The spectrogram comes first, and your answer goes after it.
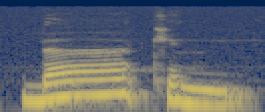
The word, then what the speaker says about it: لكن: الاتيه ذلك اين الحرف مبروك اين الحرف الذي نطقته وهو غير موجود غير موجود في الكلمه لكن لكن الف بعد اللام الرحمن الرحمن الف بعد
